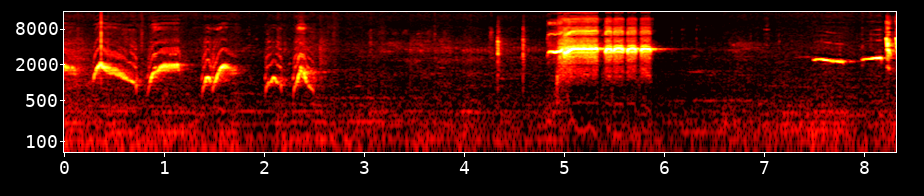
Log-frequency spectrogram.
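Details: White-rumped shama song: several short swooping whistled phrases, then a loud sustained high whistle with buzzy stuttering pulses, a pause, and a faint rising whistle at the end.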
